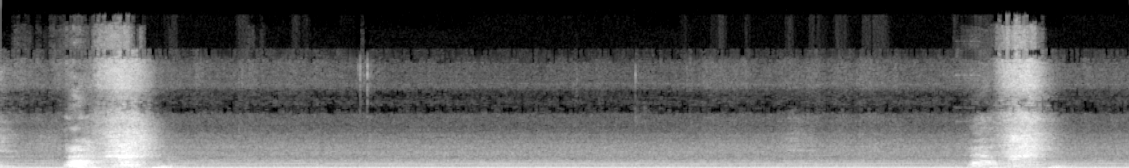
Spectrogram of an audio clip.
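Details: Allergic sneezing, meds wearing off, after exposure to cool breezy ragweed-filled evening air: two big, forceful sneezes several seconds apart over a steady room hum.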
